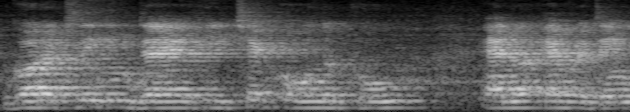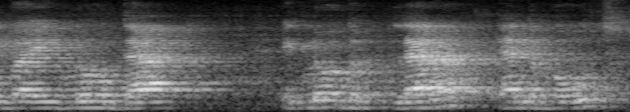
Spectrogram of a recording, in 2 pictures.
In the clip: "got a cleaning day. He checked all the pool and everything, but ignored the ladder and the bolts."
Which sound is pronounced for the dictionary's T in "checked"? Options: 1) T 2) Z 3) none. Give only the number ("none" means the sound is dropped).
3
